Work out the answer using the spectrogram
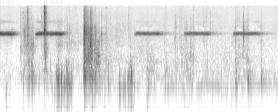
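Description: Loud, high-pitched horn blasts repeat at roughly one per second amid some handling noise; the fire alarm system is in full alarm.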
